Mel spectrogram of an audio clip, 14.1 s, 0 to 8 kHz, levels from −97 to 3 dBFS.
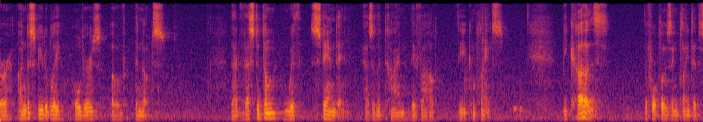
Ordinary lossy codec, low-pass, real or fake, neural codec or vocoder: MP3, 64 kbps; 7.2 kHz; real; none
